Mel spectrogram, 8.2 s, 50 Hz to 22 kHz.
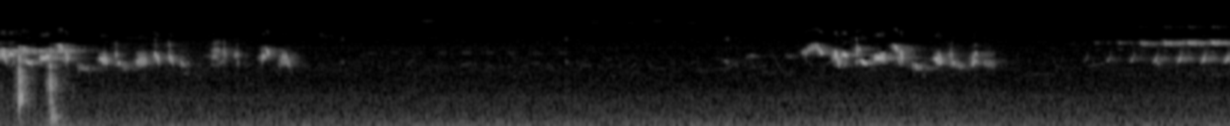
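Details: Wild Common kingfisher, Niepołomice Forest, Poland, July 2020, gives a quick run of shrill, high chirps, falls silent, repeats a second burst of rapid piercing notes, then holds a thin, level high whistle.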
